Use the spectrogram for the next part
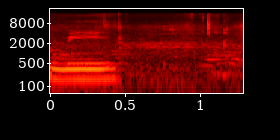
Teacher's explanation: दोनों होठों के तली वाले हिस्से को मिलाकर जुदा करने से अदा होता है मीम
